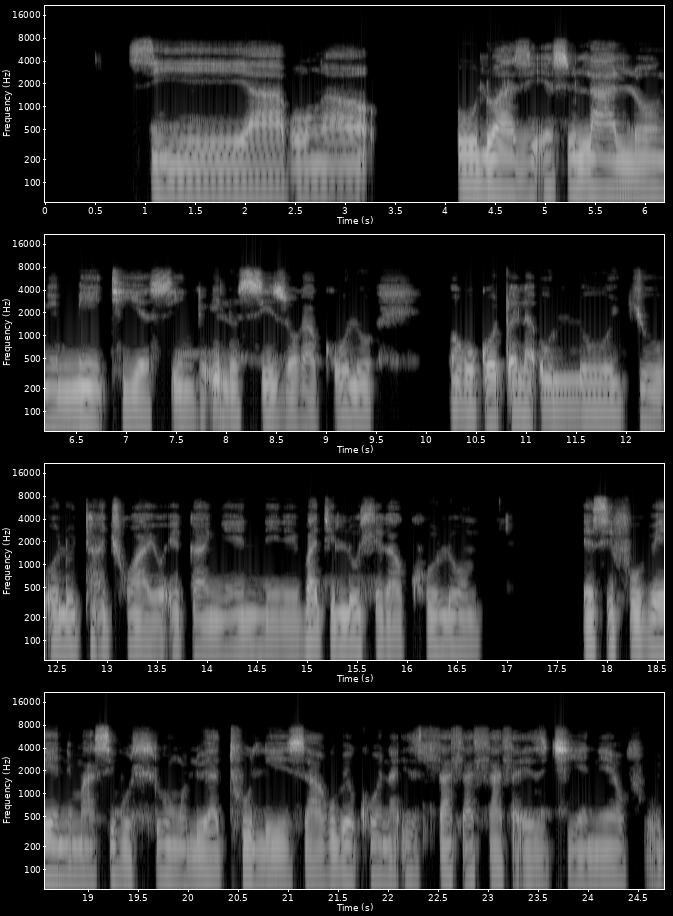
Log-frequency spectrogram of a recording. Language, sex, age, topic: North Ndebele, male, 18-24, health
